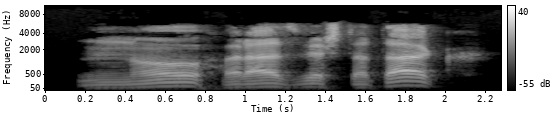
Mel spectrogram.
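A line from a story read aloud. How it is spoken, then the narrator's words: Grumbling. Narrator (Russian): Пробурчал капитан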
